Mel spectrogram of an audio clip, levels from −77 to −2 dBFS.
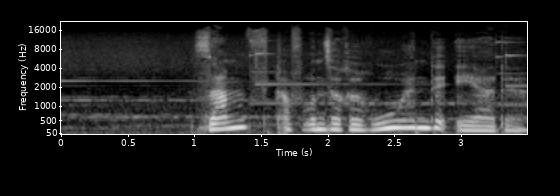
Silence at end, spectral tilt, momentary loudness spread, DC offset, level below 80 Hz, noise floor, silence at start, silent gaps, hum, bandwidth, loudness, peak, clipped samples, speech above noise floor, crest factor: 0 s; -5.5 dB/octave; 10 LU; under 0.1%; -50 dBFS; -44 dBFS; 0 s; none; none; 18 kHz; -20 LUFS; -4 dBFS; under 0.1%; 24 dB; 16 dB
